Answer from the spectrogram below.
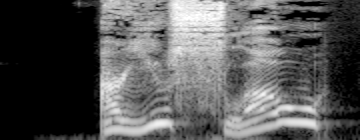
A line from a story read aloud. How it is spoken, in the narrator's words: she screamed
